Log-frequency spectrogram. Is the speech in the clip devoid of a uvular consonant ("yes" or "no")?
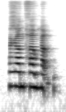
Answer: yes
